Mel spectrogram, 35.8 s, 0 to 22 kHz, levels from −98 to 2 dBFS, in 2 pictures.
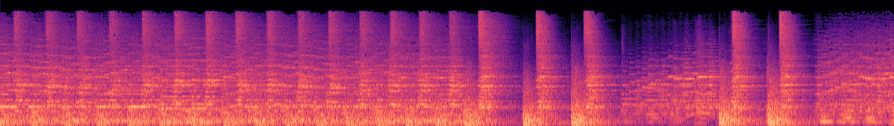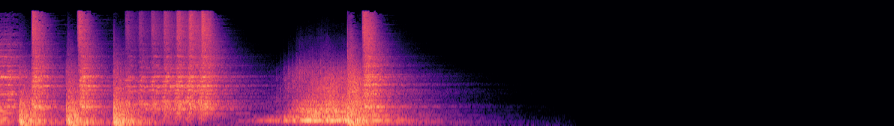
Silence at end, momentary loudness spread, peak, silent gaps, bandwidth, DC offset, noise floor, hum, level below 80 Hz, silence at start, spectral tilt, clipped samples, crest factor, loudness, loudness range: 9.45 s; 11 LU; -2 dBFS; none; 16.5 kHz; under 0.1%; -83 dBFS; none; -28 dBFS; 0 s; -4.5 dB/octave; under 0.1%; 18 dB; -18 LUFS; 3 LU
